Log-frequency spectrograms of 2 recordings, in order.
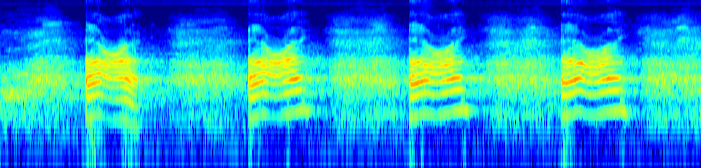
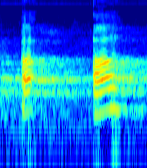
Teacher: یہ درمیان میں جو عین جو ہے نا یہ جاری رہے گا, عین کی آواز ختم نہیں ہوگی. اگر آپ نے پڑھا آ تو عین نہیں رہا, آواز جاری رکھنی ہے.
